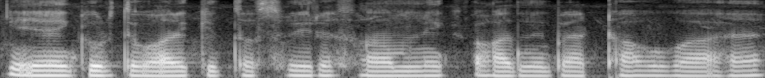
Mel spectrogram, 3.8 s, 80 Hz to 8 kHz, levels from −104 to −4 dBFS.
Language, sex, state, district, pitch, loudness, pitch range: Hindi, female, Haryana, Rohtak, 175 Hz, -18 LUFS, 170-180 Hz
